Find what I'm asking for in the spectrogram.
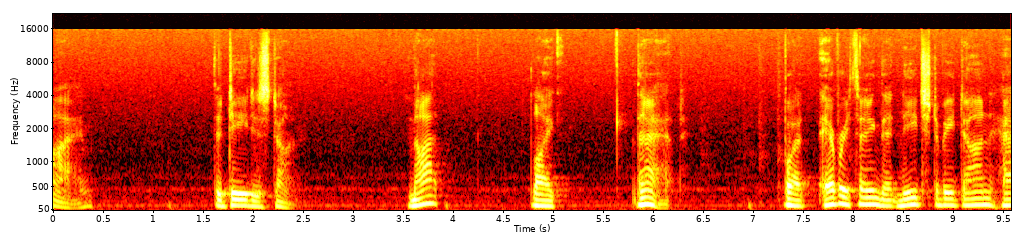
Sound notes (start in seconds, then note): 5.6 snap of fingers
